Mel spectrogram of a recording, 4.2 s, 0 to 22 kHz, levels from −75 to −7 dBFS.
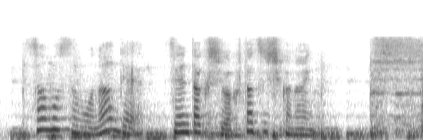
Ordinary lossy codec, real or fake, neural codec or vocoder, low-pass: AAC, 32 kbps; fake; codec, 16 kHz in and 24 kHz out, 1 kbps, XY-Tokenizer; 7.2 kHz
